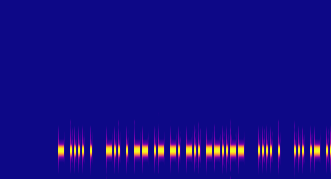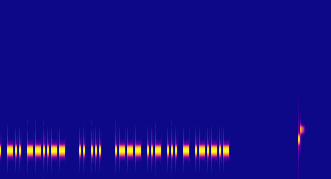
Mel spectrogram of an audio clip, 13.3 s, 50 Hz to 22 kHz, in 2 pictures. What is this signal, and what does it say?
Morse code, heard as a keyed tone, about 32 wpm, 700 Hz. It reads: THE DEMAND, HE SAID, IS JUST.
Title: Sentences from Top 1000 Words - Review Part 4 - 30wpm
